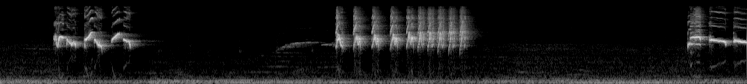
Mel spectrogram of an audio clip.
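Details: Orange-headed thrush singing in ngeplong style, used to prompt lazy birds to sing: three bursts of loud, high, sharply modulated whistled notes separated by pauses, with faint low hum beneath.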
